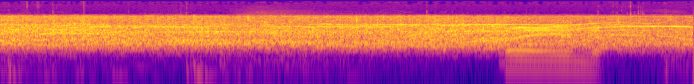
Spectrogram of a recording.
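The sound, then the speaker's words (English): Dense, sustained applause roars steadily throughout, like a standing ovation, with a brief voiced whoop or call rising out of it near the end. “I'm sorry, but that disturbs like a standing ovation.”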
